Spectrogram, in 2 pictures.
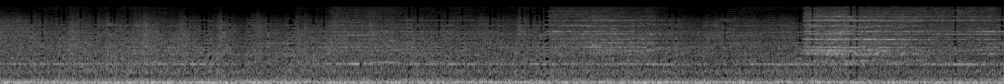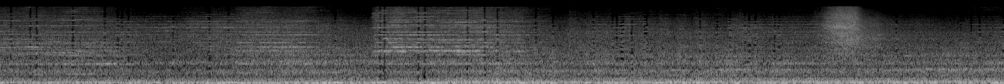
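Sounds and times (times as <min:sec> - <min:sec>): freight train rumbling past: 0:00.0 - 0:20.0
metal squealing: 0:03.3 - 0:11.5, 0:12.2 - 0:15.6.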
